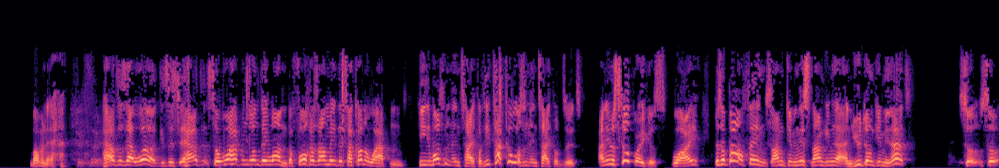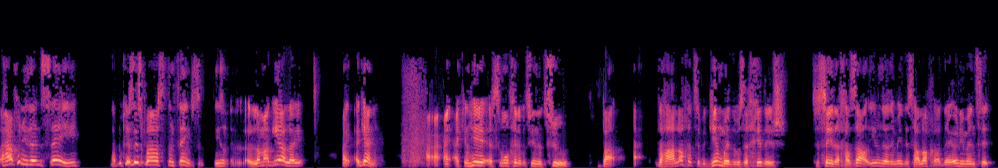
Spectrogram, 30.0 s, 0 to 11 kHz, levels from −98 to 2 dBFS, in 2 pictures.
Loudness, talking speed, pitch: -22 LUFS, 200 wpm, 260 Hz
